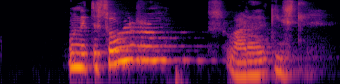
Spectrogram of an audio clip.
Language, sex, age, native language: Icelandic, female, 9, Icelandic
